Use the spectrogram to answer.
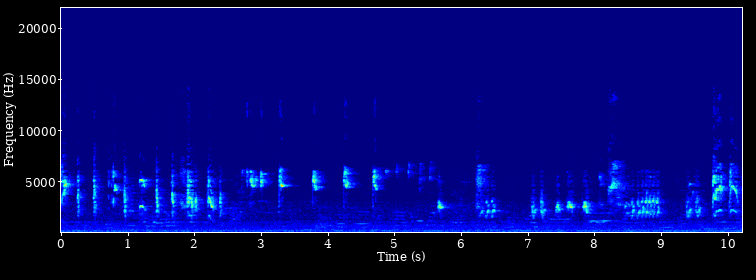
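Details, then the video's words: Long-tailed shrike in search of a rival, producing clipped scratchy notes in loose series, some quick and clustered, others spaced about half a second apart, with a low hum beneath. "burung pentet cari lawan"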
